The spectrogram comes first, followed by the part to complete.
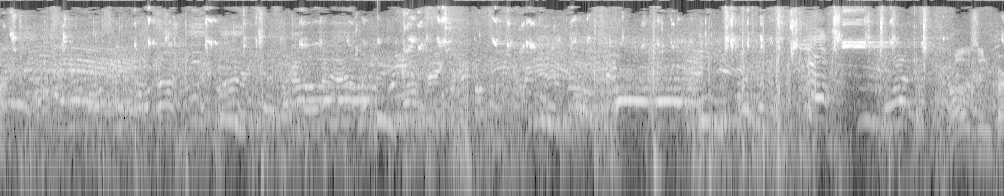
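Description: Court sound of a college basketball game in a large arena: the ball bouncing on the hardwood, sneaker squeaks and players' and crowd voices. Near the end a shrill referee's whistle blows, stopping play for a foul.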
